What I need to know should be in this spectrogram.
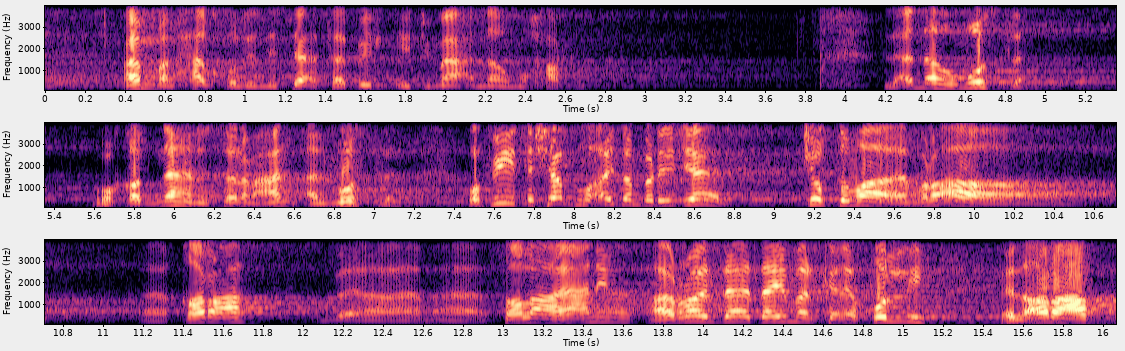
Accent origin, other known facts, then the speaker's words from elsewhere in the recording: Upper Egypt, Egypt; هتعامل معك كصعيدي مع الصعيدة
